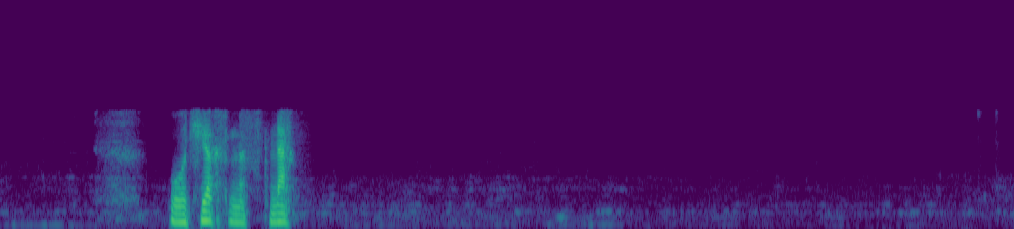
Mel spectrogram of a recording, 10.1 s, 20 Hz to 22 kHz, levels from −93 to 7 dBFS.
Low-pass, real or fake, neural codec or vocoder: 3.6 kHz; fake; codec, 44.1 kHz, 3.4 kbps, Pupu-Codec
